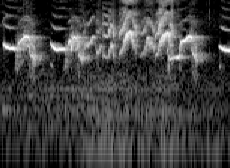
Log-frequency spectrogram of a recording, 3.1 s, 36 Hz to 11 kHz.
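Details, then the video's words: Cockatiel song aimed at training a pet bird: level whistled notes that bend upward, followed by a quick jumble of warbling chirps, ending on another whistle. "15 MINUTOS DE CANTOS DE CALOPSITA"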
